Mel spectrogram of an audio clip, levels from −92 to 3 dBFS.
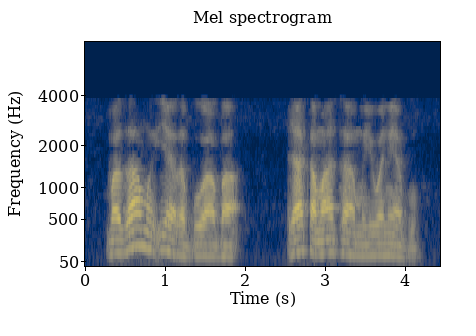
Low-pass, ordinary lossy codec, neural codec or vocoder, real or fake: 7.2 kHz; AAC, 16 kbps; none; real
